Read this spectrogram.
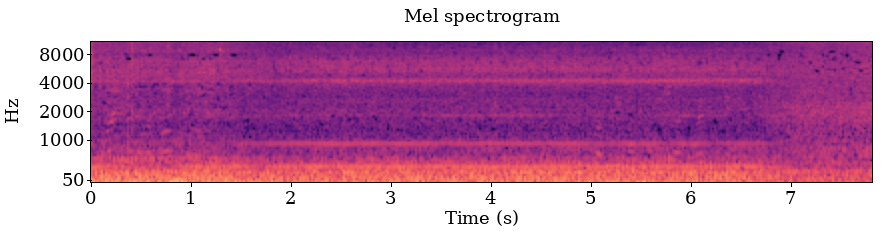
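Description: A plane's engines rumble steadily from inside the cabin as it taxis.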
